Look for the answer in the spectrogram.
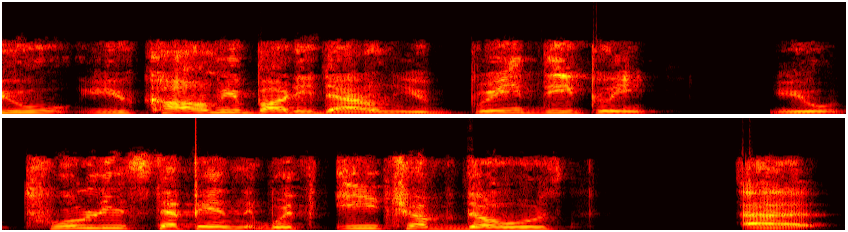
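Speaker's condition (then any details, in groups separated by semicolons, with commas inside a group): Cerebral palsy; lifelong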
